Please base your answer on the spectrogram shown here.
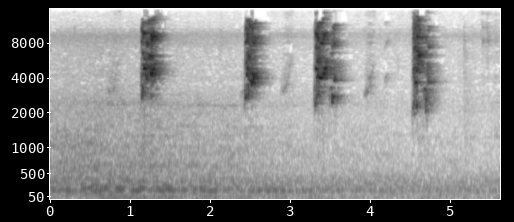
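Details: Paskun pet lovebird, a champion described as gacor, utters four short, shrill, high-pitched squeaks spaced one to one and a half seconds apart in a quiet indoor setting.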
